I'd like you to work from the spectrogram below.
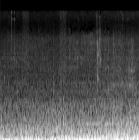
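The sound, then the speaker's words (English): Steady low engine rumble from inside a moving car, a dense, even drone that holds for the whole stretch with no voices over it. “Well, I can't bow my head when I'm driving, but bow your head, bow your head, and I'm gonna pray.”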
